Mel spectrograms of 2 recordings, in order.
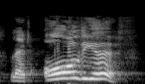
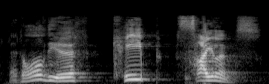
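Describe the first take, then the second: First: "all the earth" boomed slow, high and loud; stress on ALL THE EARTH. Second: "keep" and "silence" each punched loud, set apart by pauses; slow down and hit "keep", then "silence"; stress on KEEP SILENCE. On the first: Preacher demonstrating emphasis to congregation, "all the earth" loud and drawn out. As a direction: stretch "all the earth" out at full volume. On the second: Preacher demonstrating emphasis on different words, "keep silence" slow and stressed. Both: Shown as a demonstration. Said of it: "put an emphasis on different words".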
